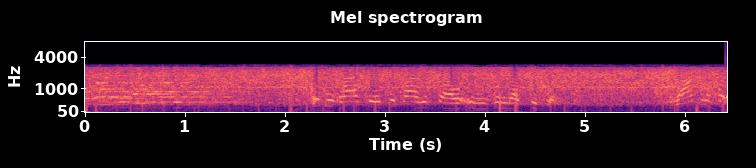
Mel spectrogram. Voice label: demod real uSDX USB; Tagesschau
